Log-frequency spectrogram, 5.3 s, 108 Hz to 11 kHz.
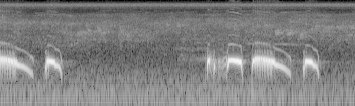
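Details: Two cooing phrases of a spotted dove (tekukur), 'kuk 1 melambung' style: the first ends with a falling long note and a short kuk, then after two seconds of quiet a full stuttered, arched, descending and clipped sequence repeats.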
